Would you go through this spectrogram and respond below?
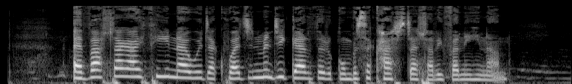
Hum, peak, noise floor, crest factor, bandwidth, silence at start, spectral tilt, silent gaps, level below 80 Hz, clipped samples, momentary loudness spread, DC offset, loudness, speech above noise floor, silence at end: none; 0 dBFS; -45 dBFS; 16 dB; 16.5 kHz; 0.6 s; -3 dB/octave; none; -34 dBFS; under 0.1%; 9 LU; under 0.1%; -16 LUFS; 30 dB; 0.65 s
